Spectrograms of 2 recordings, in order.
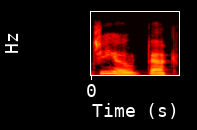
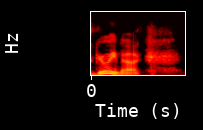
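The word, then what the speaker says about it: geoduck: oh oh yeah so it's spelled geod duck but it's gooey duck and they're epic mollusks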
